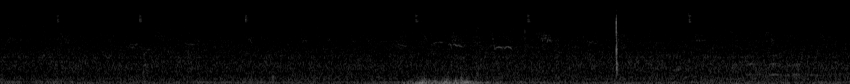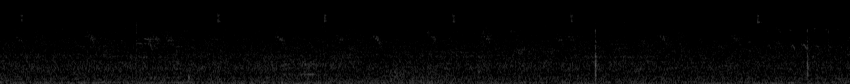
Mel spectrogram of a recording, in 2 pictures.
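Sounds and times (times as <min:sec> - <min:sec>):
small bird chips and chirps: 0:08.7 - 0:17.0.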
